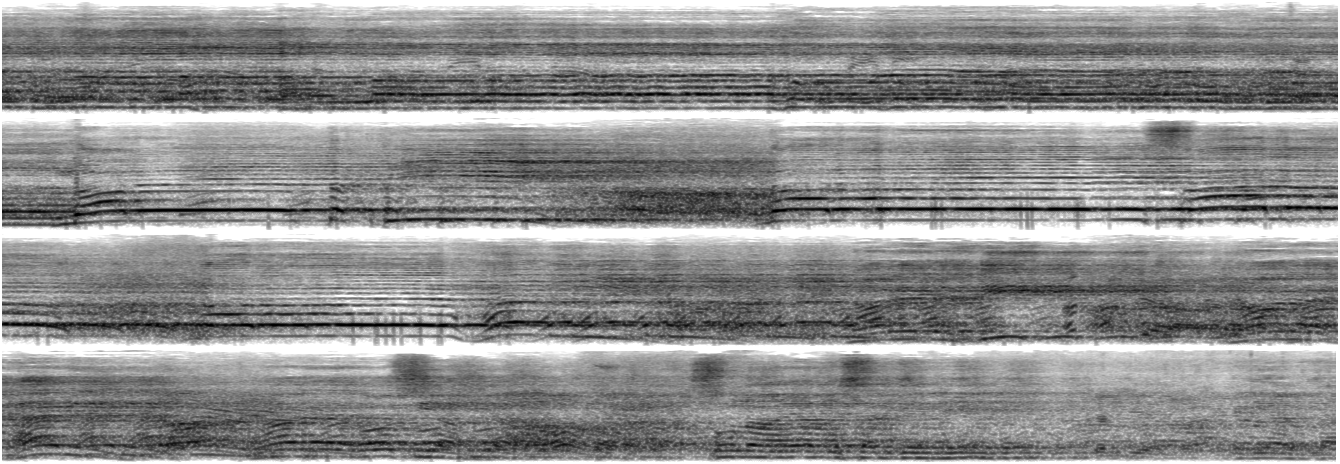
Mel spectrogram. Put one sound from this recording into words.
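A man sings loudly through a microphone in an echoing hall.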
